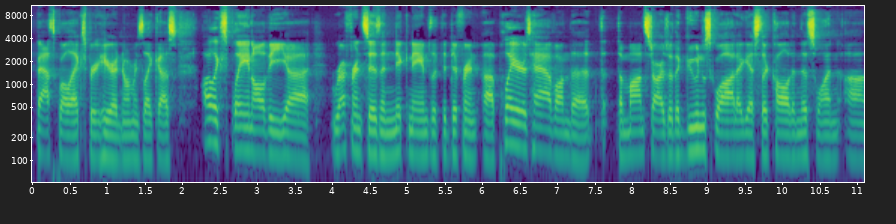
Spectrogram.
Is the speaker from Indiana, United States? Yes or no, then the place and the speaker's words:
no; Canton, Ohio, United States; I grew up in Ohio, Canton, Ohio, which is very close to Akron, Ohio, which is where LeBron grew up.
